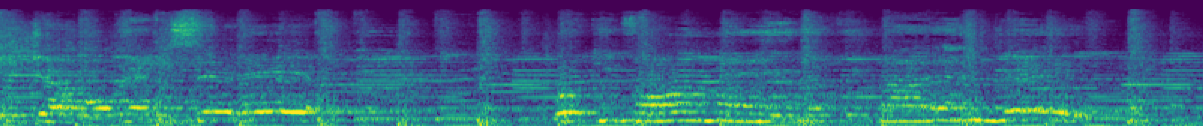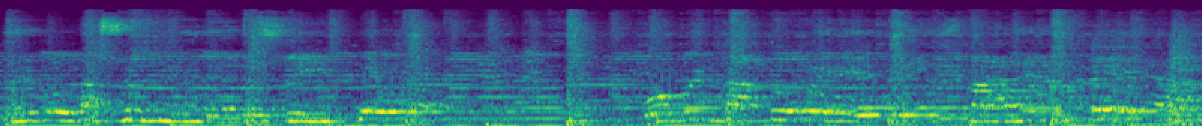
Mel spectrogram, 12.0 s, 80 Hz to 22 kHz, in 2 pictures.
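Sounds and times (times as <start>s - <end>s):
person singing: 0.0s - 2.0s, 2.7s - 12.0s
drum beat: 0.0s - 12.0s
live rock band: 0.0s - 12.0s.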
